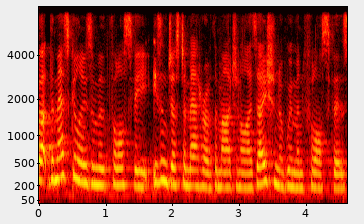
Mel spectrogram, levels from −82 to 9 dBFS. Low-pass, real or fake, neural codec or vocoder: 7.2 kHz; real; none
